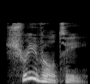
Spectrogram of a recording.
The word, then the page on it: shrievalty: British English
